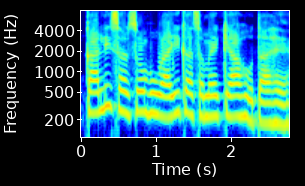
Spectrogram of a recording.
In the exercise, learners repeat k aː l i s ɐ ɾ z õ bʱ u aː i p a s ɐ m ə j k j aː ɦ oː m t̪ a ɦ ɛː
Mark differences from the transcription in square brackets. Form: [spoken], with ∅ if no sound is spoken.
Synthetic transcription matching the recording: k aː l i s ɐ ɾ [s] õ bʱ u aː i [k] a s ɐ m ə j k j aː ɦ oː [∅] t̪ a ɦ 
